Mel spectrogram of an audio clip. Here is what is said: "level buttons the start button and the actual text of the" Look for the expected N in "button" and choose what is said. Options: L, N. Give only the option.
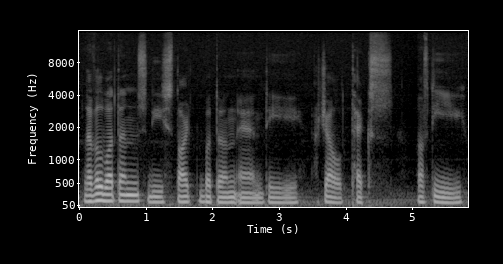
N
